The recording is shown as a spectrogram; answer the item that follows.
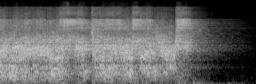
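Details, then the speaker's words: Simulation of how a person with a cochlear implant is thought to hear a spoken Spanish sentence: harsh, buzzy, hissing noise bursts with speech rhythm but no intelligible words. "la tarde y así es como los científicos creen que una persona oye esta misma frase con un implante coclear"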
